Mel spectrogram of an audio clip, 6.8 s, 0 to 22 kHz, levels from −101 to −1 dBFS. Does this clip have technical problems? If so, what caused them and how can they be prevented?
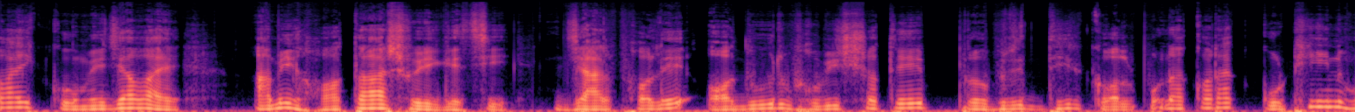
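Yes. Overlap-add ripple runs through the whole speech clip. The level pulses by about 6 dB around 20 times a second, giving a fast, rough flutter. The audio was split into windowed frames and rejoined with an overlap whose window gains do not add up to a constant. To prevent it, pair the window and hop size so they meet the constant-overlap-add condition, for example a Hann window at 50% overlap.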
